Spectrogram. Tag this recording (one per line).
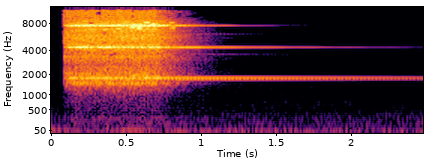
door
doorbell
metallic
ring
ringing
rings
